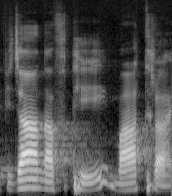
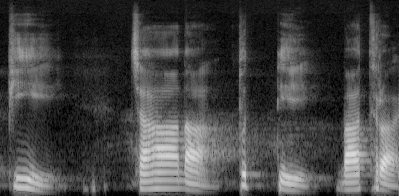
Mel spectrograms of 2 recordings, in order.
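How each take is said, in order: First: It is read a little faster, more run together. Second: It is read slowly, part by part, with pauses. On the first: "조금 빨리 읽으면" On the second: "이렇게 읽으시면 돼요"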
